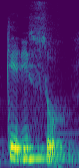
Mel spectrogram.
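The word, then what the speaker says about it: κηρύσσω: Esta palavra pregar é uma palavra no grego que se pronuncia querisso, que significa ser um arauto, proclamar.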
